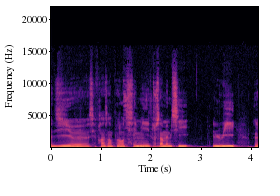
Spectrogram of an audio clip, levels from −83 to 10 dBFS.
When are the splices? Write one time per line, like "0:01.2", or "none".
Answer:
none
